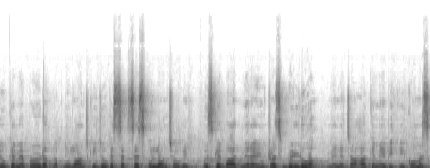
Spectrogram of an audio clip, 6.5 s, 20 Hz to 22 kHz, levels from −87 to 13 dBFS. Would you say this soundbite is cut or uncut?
cut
